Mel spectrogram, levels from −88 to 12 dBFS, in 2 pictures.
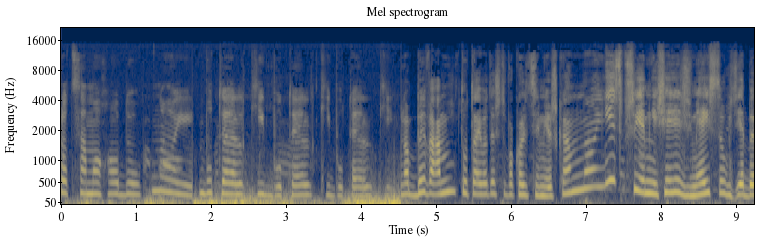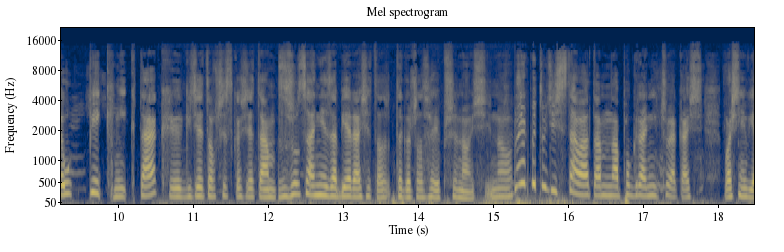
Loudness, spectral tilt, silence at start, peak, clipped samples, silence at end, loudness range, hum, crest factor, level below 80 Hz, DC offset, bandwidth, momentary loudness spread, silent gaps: -16 LUFS; -5 dB/octave; 0 s; 0 dBFS; under 0.1%; 0 s; 4 LU; none; 16 dB; -20 dBFS; under 0.1%; 15 kHz; 8 LU; none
